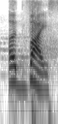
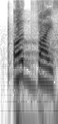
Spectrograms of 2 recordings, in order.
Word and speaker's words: advice: 자, 이런 단어가 AD로 시작하는 단어가 대부분의 경우 뒤에 강세가 와요. 그래서 advice 이렇게 발음이 돼요. 발음 한번 해볼게요. advice 이렇게 발음하시는 거예요.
